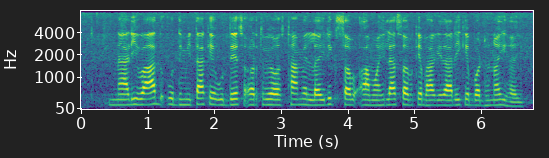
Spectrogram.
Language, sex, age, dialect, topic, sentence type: Magahi, male, 25-30, Western, banking, statement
